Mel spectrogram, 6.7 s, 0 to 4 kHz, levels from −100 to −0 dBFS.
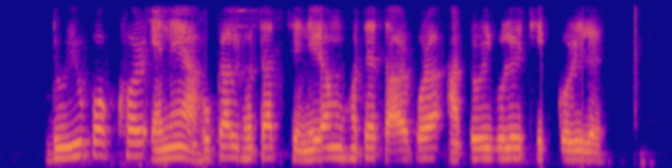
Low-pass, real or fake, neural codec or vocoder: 3.6 kHz; real; none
